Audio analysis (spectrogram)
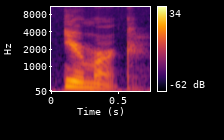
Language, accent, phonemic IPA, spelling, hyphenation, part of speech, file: English, General American, /ˈɪ(ə)ɹˌmɑɹk/, earmark, ear‧mark, noun / verb, En-us-earmark.ogg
